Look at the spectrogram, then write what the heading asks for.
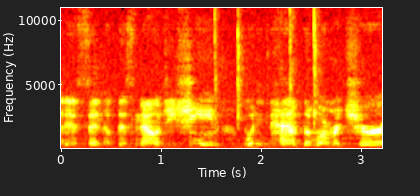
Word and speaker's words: Sheen: His name rhymes with bean. Lastly, within the second Jimmy Timmy Power Hour, there's a scene of Libby playing Ultra Lord, suggesting that she eventually came around to Sheen's interests.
